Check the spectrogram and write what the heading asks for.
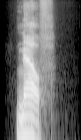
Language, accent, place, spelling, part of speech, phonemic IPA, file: German, Germany, Berlin, Nerv, noun, /nɛrf/, De-Nerv.ogg
- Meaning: nerve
